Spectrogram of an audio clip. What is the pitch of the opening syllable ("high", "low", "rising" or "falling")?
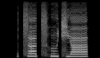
high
